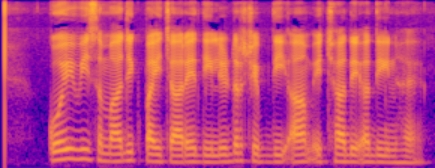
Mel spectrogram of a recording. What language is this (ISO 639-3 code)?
pan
